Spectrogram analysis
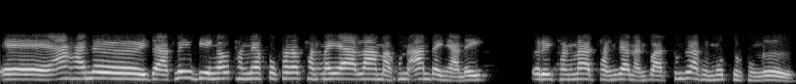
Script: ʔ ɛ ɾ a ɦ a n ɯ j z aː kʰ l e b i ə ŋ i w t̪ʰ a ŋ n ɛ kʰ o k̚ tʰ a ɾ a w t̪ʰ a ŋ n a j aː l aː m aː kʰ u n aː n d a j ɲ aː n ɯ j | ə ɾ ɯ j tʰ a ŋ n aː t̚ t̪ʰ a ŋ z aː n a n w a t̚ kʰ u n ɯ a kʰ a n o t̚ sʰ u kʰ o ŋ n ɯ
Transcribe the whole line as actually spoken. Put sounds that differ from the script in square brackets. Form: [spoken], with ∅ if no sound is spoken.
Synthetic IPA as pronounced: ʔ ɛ [∅] a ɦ a n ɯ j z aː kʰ l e b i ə ŋ [a] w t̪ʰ a ŋ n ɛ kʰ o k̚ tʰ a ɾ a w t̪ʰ a ŋ n a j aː l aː m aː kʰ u n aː n d a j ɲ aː n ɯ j | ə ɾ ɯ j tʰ a ŋ n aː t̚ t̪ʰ a ŋ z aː n a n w a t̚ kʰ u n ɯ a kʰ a [m] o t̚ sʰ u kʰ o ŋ n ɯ

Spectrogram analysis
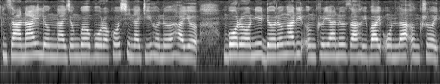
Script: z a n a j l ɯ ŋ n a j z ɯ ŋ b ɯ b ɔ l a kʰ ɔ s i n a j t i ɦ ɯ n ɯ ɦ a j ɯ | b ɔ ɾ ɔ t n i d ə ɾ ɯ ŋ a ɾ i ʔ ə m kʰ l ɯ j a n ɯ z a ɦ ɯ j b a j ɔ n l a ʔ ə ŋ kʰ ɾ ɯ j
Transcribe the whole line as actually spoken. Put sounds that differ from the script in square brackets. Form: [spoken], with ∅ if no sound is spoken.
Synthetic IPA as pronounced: z a n a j l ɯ ŋ n a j z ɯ ŋ b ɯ b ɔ [ɾ] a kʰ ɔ s i n a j t i ɦ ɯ n ɯ ɦ a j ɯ | b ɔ ɾ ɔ [∅] n i d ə ɾ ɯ ŋ a ɾ i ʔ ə [ŋ] kʰ [ɾ] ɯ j a n ɯ z a ɦ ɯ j b a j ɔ n l a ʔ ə ŋ kʰ ɾ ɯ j

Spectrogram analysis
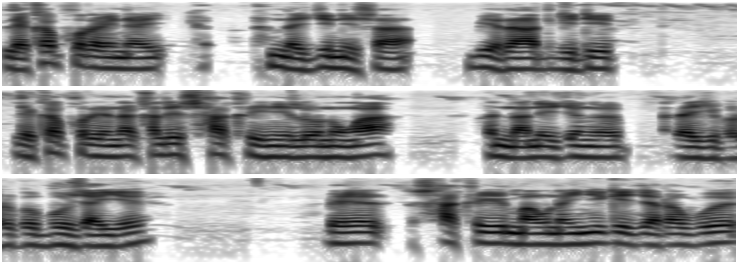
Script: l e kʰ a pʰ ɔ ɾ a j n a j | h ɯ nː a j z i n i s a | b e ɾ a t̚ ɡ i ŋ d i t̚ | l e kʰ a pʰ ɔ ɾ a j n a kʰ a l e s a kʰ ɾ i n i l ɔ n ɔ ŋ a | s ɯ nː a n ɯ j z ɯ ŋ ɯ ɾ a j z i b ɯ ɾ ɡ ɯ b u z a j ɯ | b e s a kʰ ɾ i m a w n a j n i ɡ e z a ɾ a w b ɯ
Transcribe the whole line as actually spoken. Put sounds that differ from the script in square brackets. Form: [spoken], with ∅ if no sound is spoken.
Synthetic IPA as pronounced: l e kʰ a pʰ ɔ ɾ a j n a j | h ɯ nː a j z i n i s a | b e ɾ a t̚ ɡ i [∅] d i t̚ | l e kʰ a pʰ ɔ ɾ a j n a kʰ a l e s a kʰ ɾ i n i l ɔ n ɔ ŋ a | [h] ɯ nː a n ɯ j z ɯ ŋ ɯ ɾ a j z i b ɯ ɾ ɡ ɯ b u z a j ɯ | b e s a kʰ ɾ i m a w n a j n i ɡ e z a ɾ a w b ɯ

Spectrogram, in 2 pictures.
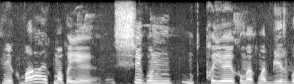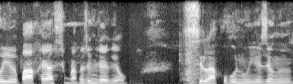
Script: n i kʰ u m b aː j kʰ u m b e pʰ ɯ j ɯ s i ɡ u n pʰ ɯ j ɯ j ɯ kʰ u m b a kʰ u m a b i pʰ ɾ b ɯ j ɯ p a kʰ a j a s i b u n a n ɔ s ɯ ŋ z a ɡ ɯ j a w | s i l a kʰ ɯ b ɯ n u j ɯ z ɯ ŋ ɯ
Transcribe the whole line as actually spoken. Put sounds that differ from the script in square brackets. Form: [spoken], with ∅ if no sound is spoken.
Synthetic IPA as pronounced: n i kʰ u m b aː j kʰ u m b [a] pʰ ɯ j ɯ s i ɡ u n pʰ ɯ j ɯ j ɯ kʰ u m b a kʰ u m a b i [∅] ɾ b ɯ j ɯ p a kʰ a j a s i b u n a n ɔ [z] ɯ ŋ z a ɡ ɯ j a w | s i l a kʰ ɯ b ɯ n u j ɯ z ɯ ŋ ɯ

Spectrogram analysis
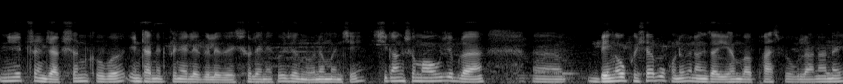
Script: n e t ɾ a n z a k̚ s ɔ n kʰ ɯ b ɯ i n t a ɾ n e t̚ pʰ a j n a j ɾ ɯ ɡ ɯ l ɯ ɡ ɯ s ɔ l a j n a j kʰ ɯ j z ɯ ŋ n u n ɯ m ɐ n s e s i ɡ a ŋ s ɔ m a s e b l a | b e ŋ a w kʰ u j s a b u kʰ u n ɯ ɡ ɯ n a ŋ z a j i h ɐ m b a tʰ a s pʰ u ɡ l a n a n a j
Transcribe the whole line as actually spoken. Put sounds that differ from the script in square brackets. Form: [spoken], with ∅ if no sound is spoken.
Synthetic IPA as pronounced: n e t ɾ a n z a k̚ s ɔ n kʰ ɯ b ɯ i n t a ɾ n e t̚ pʰ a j n a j [l] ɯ ɡ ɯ l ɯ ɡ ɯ s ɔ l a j n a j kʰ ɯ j z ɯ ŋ n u n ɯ m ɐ n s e s i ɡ a ŋ s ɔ m a [z] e b l a | b e ŋ a w [pʰ] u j s a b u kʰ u n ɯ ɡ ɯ n a ŋ z a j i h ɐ m b a [pʰ] a s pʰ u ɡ l a n a n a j

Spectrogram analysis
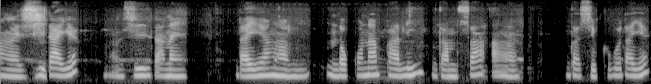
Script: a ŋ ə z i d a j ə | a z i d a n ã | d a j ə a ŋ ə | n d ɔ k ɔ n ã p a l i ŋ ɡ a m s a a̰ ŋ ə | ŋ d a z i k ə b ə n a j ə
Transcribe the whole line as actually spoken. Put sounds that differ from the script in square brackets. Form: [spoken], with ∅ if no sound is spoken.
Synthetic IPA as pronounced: a ŋ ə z i d a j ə | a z i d a n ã | d a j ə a ŋ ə | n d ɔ k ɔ n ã p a l i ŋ ɡ a m s a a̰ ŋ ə | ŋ [ɡ] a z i k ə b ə [d] a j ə

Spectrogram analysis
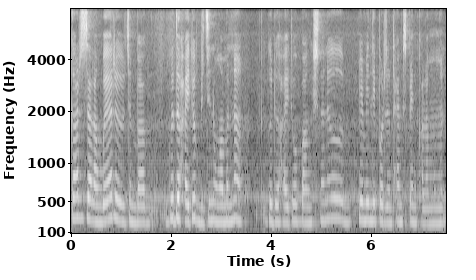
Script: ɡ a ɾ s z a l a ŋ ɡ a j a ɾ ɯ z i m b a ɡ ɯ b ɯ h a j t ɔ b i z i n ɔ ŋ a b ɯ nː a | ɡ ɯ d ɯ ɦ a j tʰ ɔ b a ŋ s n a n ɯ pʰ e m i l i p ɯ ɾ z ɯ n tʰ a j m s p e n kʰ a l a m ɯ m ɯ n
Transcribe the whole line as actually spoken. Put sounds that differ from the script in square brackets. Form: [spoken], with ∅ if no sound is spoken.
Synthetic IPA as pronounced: ɡ a ɾ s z a l a ŋ [b] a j a ɾ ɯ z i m b a ɡ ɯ [d] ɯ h a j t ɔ b i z i n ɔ ŋ a [m] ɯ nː a | ɡ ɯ d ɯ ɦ a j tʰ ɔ b a ŋ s n a n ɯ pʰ e m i l i p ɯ ɾ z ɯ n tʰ a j m s p e n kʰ a l a m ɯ m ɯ n

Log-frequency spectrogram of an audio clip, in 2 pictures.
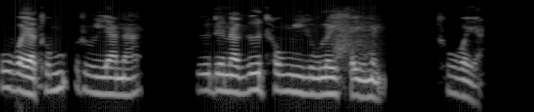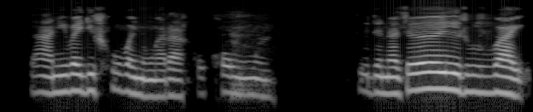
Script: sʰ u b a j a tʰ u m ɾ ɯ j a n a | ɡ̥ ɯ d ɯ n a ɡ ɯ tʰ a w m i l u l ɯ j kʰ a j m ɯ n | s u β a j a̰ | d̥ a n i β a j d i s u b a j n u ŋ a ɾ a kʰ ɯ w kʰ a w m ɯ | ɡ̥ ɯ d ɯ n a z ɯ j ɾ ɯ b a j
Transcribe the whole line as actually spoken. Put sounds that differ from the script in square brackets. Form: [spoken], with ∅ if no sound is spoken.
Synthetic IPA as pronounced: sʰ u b a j a tʰ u m ɾ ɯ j a n a | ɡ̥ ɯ d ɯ n a ɡ ɯ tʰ a w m i l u l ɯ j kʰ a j m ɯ n | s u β a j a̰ | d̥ a n i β a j d i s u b a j n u ŋ a ɾ a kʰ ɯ w kʰ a w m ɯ | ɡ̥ ɯ d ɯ n a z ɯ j ɾ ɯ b a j

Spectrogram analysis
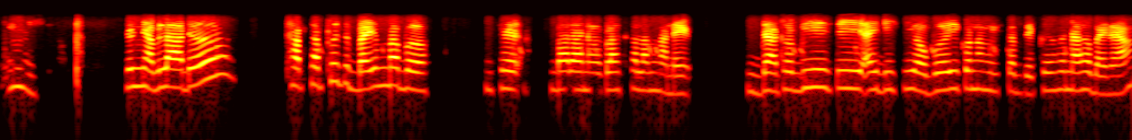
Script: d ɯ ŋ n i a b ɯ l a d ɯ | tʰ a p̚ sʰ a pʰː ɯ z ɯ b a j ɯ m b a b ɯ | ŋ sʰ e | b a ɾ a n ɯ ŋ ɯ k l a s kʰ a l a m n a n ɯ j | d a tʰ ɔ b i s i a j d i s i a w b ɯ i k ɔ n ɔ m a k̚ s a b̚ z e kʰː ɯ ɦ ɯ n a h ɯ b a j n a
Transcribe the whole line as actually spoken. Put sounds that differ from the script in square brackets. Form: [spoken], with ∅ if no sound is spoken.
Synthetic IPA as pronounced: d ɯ ŋ n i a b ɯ l a d ɯ | tʰ a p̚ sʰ a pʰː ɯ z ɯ b a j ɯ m b a b ɯ | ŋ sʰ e | b a ɾ a n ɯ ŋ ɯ k l a s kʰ a l a m n a n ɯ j | d a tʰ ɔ b i s i a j d i s i a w b ɯ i k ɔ n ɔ m [i] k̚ s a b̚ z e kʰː ɯ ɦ ɯ n a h ɯ b a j n a

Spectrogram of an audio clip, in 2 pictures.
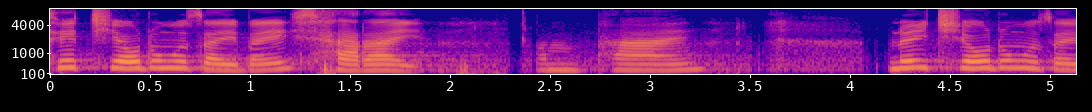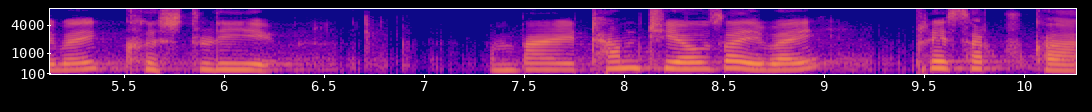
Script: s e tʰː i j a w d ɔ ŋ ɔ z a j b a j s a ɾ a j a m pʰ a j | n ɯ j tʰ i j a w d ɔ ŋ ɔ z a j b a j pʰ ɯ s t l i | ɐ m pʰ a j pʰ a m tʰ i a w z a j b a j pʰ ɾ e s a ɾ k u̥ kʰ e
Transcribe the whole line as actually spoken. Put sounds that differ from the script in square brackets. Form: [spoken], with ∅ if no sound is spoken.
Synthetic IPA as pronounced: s e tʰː i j a w d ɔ ŋ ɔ z a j b a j s a ɾ a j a m pʰ a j | n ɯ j tʰ i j a w d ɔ ŋ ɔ z a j b a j [kʰ] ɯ s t l i | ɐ m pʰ a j [tʰ] a m tʰ i a w z a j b a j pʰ ɾ e s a ɾ [kʰ] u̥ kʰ [a]

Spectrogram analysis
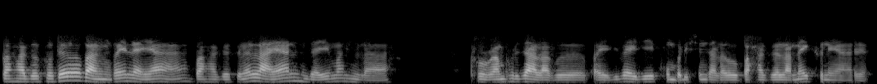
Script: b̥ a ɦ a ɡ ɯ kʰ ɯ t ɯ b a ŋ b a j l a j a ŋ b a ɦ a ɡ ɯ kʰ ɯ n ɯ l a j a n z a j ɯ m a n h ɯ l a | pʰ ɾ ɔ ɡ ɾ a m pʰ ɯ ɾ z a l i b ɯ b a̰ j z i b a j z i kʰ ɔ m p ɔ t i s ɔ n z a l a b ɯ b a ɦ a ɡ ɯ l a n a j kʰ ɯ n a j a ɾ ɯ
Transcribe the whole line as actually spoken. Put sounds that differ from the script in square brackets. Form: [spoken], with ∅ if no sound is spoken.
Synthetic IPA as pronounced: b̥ a ɦ a ɡ ɯ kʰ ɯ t ɯ b a ŋ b a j l a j a [∅] b a ɦ a ɡ ɯ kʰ ɯ n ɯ l a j a n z a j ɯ m a n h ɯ l a | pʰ ɾ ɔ ɡ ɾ a m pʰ ɯ ɾ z a l [a] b ɯ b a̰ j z i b a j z i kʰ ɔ m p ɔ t i s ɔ n z a l a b ɯ b a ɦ a ɡ ɯ l a n a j kʰ ɯ n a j a ɾ ɯ

